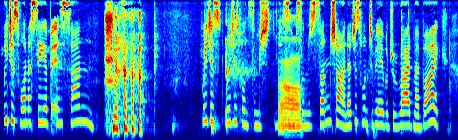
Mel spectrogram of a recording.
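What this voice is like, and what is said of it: Poor put-on British accent. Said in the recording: “that was an awful accent.”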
